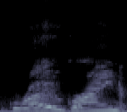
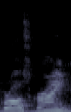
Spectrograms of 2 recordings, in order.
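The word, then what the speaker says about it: grosgrain: I have two pieces of grow grain ribbon. I said gross grain and somebody emailed me and told me I was pronouncing it wrong.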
